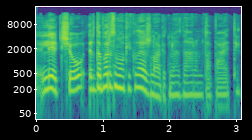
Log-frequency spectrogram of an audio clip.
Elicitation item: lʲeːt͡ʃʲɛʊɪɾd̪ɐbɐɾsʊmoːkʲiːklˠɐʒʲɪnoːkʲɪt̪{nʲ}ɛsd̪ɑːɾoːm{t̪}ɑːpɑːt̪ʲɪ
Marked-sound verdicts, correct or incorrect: incorrect: mʲ, correct

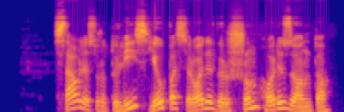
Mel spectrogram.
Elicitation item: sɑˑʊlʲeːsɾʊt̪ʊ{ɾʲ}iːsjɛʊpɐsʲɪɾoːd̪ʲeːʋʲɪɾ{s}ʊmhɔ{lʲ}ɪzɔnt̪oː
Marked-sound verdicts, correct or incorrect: incorrect: lʲ, incorrect: ʃ, incorrect: ɾʲ

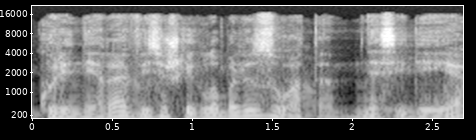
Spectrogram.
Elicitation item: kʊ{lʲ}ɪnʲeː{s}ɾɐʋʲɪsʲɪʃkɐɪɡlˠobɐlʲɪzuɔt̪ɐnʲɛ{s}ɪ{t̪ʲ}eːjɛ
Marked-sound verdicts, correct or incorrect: incorrect: ɾʲ, incorrect: none, correct, incorrect: d̪ʲ

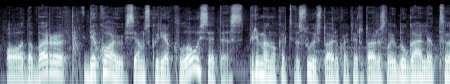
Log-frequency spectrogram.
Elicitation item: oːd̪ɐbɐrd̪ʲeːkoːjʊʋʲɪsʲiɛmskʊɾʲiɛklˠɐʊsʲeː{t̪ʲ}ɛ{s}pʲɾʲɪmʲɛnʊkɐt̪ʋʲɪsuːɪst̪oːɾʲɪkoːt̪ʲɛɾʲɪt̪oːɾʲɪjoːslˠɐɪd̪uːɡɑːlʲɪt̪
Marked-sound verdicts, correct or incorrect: correct, correct

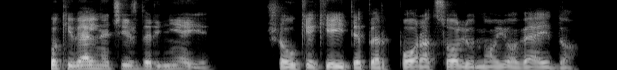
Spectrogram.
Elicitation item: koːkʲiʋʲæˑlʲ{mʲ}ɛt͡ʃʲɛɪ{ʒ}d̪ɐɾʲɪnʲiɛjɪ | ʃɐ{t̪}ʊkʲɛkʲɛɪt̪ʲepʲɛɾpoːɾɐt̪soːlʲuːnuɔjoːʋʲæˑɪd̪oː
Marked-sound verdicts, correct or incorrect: incorrect: nʲ, correct, incorrect: none

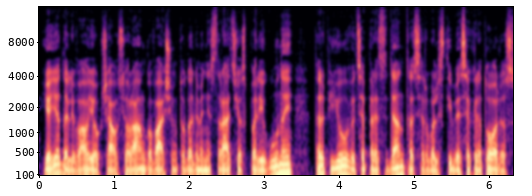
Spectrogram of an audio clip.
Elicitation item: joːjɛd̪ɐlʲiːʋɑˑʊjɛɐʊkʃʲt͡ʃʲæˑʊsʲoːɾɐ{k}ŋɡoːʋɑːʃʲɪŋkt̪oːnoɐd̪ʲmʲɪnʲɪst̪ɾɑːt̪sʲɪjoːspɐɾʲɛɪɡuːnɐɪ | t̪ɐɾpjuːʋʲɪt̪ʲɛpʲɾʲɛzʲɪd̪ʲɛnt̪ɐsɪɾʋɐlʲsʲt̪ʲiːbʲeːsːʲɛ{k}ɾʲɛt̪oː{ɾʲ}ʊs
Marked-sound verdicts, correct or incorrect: incorrect: none, correct, correct

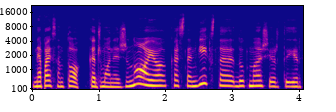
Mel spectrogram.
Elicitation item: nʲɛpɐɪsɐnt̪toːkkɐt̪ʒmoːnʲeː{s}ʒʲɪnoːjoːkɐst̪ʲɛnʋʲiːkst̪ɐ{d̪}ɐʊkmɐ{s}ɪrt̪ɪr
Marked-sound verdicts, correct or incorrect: correct, correct, incorrect: ʃ

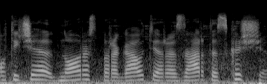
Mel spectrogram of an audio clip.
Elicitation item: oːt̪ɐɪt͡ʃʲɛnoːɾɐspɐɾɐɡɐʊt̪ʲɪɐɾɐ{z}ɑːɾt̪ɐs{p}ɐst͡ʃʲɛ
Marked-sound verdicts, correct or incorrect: correct, incorrect: k

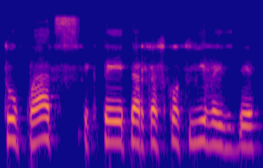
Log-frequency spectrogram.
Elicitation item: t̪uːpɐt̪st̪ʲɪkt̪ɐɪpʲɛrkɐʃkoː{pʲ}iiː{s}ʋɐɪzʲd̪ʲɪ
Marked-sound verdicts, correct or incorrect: incorrect: kʲ, incorrect: none

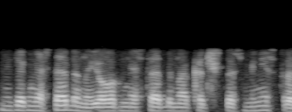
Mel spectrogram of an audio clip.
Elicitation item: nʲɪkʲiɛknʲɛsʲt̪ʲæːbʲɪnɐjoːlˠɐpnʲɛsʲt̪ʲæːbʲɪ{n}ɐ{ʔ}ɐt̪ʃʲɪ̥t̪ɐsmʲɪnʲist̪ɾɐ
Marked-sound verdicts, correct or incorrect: correct, incorrect: k

